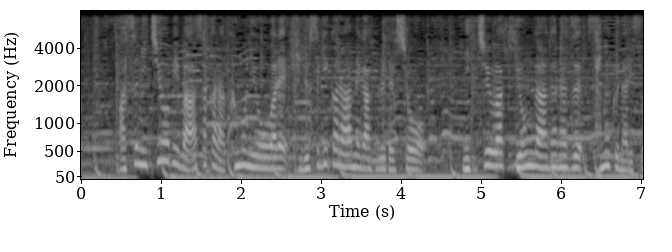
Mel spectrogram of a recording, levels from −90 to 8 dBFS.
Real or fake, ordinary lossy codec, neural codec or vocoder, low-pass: real; none; none; 7.2 kHz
